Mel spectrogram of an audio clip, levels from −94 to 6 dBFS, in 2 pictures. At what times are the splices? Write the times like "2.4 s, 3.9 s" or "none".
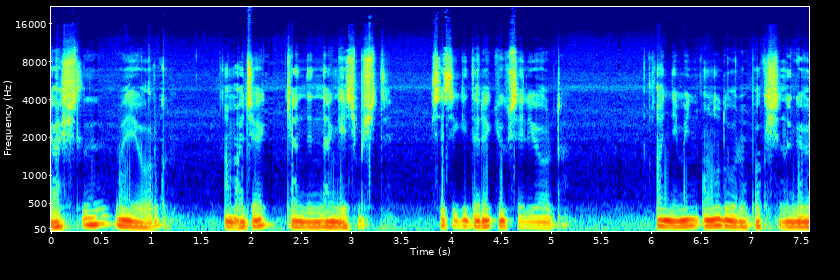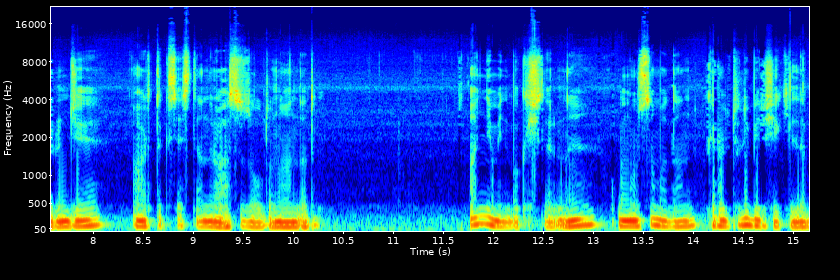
1.7 s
